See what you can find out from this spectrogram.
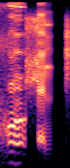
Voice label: "QUOTIENT", Speak & Spell

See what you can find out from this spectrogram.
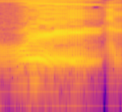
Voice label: "WORD", Speak & Spell

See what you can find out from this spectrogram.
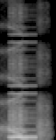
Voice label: "HEALTH", Speak & Spell

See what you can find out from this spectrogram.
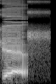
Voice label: "guess", Speak & Spell

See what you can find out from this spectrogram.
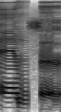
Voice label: "ANSWER", Speak & Spell

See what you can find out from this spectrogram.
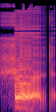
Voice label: "should", Speak & Spell

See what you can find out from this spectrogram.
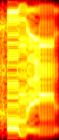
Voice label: "COMING", Speak & Spell

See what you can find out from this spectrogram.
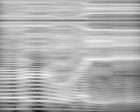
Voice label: "early", Speak & Spell

